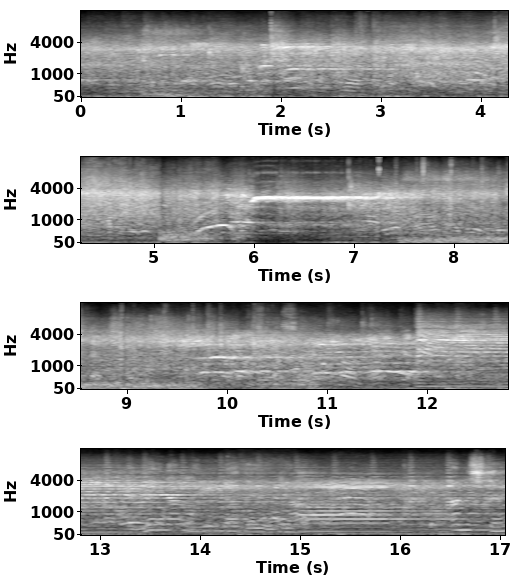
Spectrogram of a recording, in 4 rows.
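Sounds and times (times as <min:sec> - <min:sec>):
referee whistle blast: 0:05.8 - 0:07.4
hall rumble: 0:07.3 - 0:17.0
voices shouting: 0:09.5 - 0:13.6.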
